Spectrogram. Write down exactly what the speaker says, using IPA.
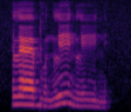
l ɛː˧ b u˩˧ n l iː˥˨ n l iː˧˩ n

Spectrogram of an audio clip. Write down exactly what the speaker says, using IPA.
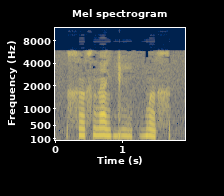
x ə̃ x n æ̃ j ɡ i | b ə̃ x

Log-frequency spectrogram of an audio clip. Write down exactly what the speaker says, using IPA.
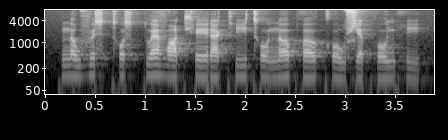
n ʌ w v ʏ s tʰ o s tʷ æ v ɑ t͡ʃʰ e ɾ æ kʰ i tʰ o n ʌ pʰ ʌ ʊ̯ kʰ o w ɕ ɛ pʰ o ɲ h i

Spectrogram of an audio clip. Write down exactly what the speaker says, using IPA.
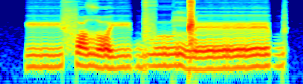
yː f ɔ ðˤ yː b v uː ŋ͡ǁ øː b

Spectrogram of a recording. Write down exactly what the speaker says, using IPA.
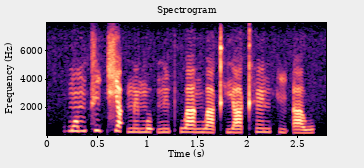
b ɔ̃˧ m t͡s i˦ ʔ ɕ a˨ ʔ m ẽ˧ m o˨ ʔ n̪ ĩ˧ pʰ w a˦ n̪ w a˧ kʰ j a˧ kʰ ẽ˥˧ n k i˨ ʔ a˨˦ w

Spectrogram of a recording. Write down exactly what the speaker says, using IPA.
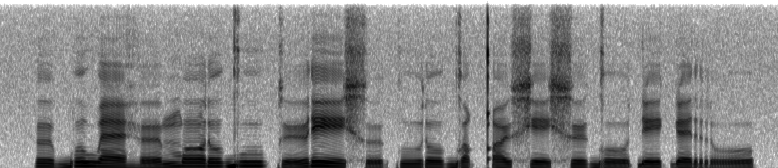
ɵ˦˨ b o˥ w æ˦˨ ɦ œ˩˥ m ɔ˥ ɾ o˥ ɡ w u˥ k ø˩˥ ɾ e˦˨ x ɵ˩˥ k u˥ ɾ o˥ ɡ o˥ qʼ ø˥ x e˦˨ x ø˥ ɡ o˦˨ ɗ e˥ ɠ ɛ˥ r o˩˥

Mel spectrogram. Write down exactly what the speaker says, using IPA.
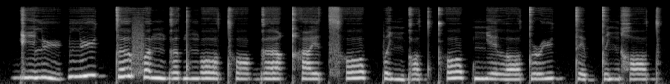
ɡ i l y | l y d t ə f ɐ ŋ ɡ ɐ d ŋ ɔ tʰ ɔ ɡ ɐ qʰ e t͡sʰ ɔ pː ɐ ɲ ɡ ɔ d kʰ ɔ p ɲ e l ɔ t ɹ y d tː e b t ə ɲ χ ɔ d

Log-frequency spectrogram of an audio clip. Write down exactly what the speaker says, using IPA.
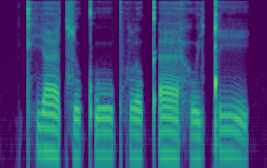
kʰ j æ t͡s u kʼ uː pʰ l o kʼ æ h u j ǃ i

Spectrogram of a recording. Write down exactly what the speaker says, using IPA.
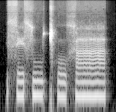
s e s u ǀʰ o x a

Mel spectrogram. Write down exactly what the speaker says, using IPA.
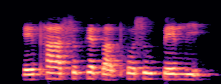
e˨˦ pʰ aː˦ s ʊ˦ k ɛ˦ p a˨ pʰ o˦ s uː˦ k͡p eː˦ m i˨

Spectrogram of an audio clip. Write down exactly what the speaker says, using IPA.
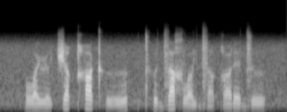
lˠ e˧ ɭ ə˩˥ t͡ʃ i˥ qʰ a˥ kʰ ɵ˩˥ | tʰ ɵ˧ d͡z a˥˩ χ lˠ ə˩ j d͡z a˩ q ɵ˧ ɾ ɛ˩˥ d͡z ɵ˧

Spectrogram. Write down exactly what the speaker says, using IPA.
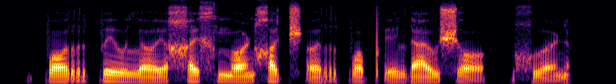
p ɔ r p e ʊ̯ l ʌ ɪ̯ χ e x n̪ ɔ ɳ χ ʌ t͡ʃʼ ʌ r p ɔ pʼ e l ɾ a ʊ̯ ʃ ɔ | χʷ ʌ ɳ

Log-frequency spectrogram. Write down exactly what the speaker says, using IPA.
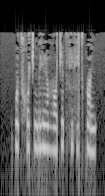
p ɔ̃ t͡s χʷ ɛ t͡ʃ ŋ ɡ ə vʲ ɔ̃ ɦ ɔ t͡ʃ ɛ̃ t͡s fʲ ə fʲ ɛ t͡s qʷ ĩ ŋ

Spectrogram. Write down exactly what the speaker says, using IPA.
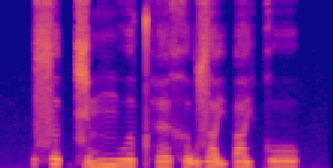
s ə˦˥ t̚ t͡ɕ ə̰˧˥ m ŋ u˧ ə̯ t̪ʰ ɛ˧˩ x ə̰˧˨ w z a̰˧˨ j ʔ a˨˦ j k o˧

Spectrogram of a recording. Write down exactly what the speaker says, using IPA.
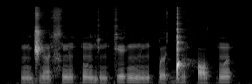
n d͡ʒ ə̃˩˧ ɬ ĩ˧ tʷ ə̃˧ ɡ ĩ˩˧ k e˦˥ ŋ͡m ĩ˩˥ k͡p ə˩˧ ɡ͡ǃ ə̃˦˥ h ɒ˩˧ tʷ ə̃˦˥

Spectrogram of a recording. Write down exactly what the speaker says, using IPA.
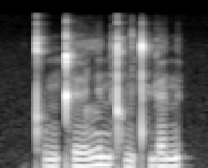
kʰ ʊ˨˩ ŋ kʰ e˧˥ ɪ̯ l i˥˩ n kʰ ʊ˩ ŋ t̪ʰ ɥ ɛ˥ n

